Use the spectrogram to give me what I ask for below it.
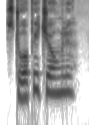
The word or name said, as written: storbyjungle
